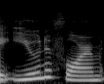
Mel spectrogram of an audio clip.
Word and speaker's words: uniform: Okay, so when we say uniform, it's similar to we saying uniform, meaning the vowel, it's no longer a vowel sound, it's a consonant sound, since the pronunciation begins with the sound of Y.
